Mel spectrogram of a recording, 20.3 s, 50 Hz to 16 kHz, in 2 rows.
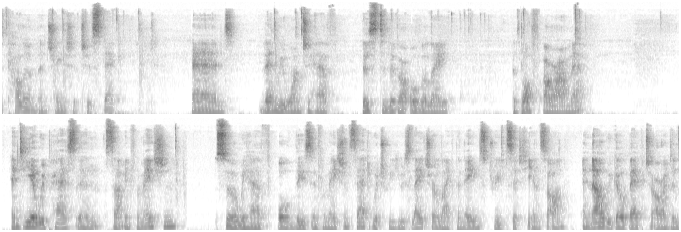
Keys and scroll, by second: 4.8 ctrl+v, 9.4 ctrl+z, 11.3 ctrl+z, 11.5 ctrl+v, 12.9 alt+Return, 18.8 ctrl+alt+Left.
